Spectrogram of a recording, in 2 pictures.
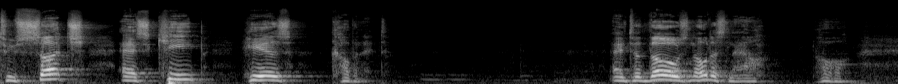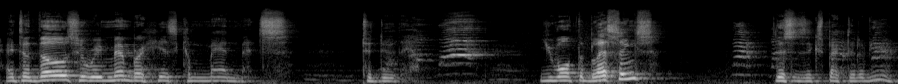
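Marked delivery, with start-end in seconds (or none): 0.0-13.1 reading aloud, very slowly. Speaker reading a passage aloud to listeners, reading very slowly. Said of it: "I'll read it slow".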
